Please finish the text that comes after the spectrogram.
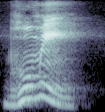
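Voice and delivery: loud angry call of her name; thundering call. A narrator's reading. Anil storming in, thundering at his sister. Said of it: "ಗುಡುಗಿದ ಅನಿಲ".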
